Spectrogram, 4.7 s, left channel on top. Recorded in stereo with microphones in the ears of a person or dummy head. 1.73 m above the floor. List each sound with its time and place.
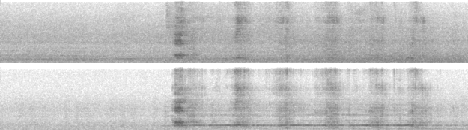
1.7 s chewing: 20° right (ahead or behind), 1.4 m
